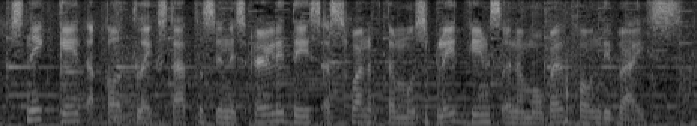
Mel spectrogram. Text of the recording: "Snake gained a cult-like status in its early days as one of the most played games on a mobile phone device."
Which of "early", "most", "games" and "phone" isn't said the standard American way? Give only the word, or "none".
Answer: games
